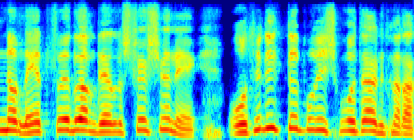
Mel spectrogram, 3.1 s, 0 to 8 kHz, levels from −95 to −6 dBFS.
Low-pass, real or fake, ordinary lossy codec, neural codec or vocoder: none; fake; none; codec, 16 kHz, 1 kbps, FunCodec, trained on LibriTTS, 50 frames a second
